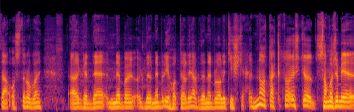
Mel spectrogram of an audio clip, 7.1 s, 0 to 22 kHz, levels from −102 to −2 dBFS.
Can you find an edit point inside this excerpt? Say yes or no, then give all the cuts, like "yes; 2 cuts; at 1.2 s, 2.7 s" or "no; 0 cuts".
yes; 1 cut; at 5.0 s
